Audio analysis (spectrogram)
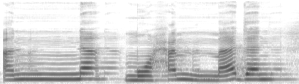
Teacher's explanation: نون مشدد کا غنہ انا پر بھرپور طریقے سے کیجئے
